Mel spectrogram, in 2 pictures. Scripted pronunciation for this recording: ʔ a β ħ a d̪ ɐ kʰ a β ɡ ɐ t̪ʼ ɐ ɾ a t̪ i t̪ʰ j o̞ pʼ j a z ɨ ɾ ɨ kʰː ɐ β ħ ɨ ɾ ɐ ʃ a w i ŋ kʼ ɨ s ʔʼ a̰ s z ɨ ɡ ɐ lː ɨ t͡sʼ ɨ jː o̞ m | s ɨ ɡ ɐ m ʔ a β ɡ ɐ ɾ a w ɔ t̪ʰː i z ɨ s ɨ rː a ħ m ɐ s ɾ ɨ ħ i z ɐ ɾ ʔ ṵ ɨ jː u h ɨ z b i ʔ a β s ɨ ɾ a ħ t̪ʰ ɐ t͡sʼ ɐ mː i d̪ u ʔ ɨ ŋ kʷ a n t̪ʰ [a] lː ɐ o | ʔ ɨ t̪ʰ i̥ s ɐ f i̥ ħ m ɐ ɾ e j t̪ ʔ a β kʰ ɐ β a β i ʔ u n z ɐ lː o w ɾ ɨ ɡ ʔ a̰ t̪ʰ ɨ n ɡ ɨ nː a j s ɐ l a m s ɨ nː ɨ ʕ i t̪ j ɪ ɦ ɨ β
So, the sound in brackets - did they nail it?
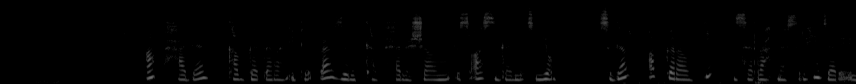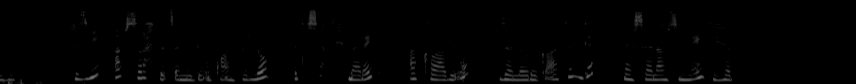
no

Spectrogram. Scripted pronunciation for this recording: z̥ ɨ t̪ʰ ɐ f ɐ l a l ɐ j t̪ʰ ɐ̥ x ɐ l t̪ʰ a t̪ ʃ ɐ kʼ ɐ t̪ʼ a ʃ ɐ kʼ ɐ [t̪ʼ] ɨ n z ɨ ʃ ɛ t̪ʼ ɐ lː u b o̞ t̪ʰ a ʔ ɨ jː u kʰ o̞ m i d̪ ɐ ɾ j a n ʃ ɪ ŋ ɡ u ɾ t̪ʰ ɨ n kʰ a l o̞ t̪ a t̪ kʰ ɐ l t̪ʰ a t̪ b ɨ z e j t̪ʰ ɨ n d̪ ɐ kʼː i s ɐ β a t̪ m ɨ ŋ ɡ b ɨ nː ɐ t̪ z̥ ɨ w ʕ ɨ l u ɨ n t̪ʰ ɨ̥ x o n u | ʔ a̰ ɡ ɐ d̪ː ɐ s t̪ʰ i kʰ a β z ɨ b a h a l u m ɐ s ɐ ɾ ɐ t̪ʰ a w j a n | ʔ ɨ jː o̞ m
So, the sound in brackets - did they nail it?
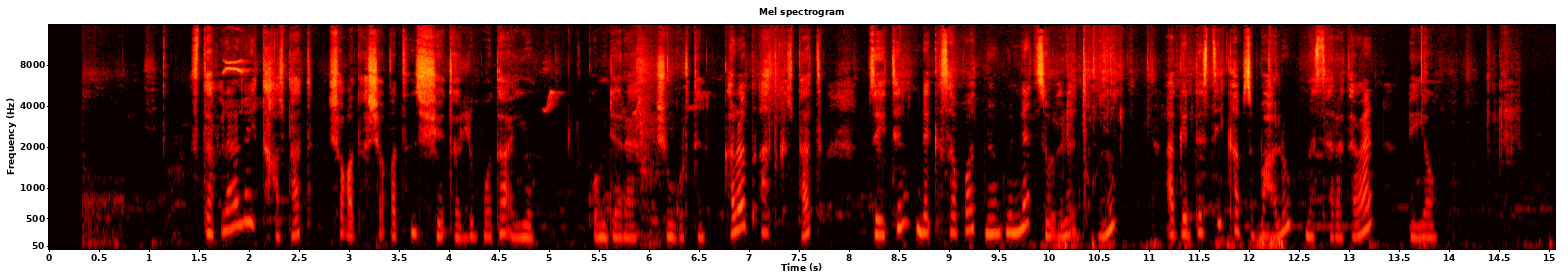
yes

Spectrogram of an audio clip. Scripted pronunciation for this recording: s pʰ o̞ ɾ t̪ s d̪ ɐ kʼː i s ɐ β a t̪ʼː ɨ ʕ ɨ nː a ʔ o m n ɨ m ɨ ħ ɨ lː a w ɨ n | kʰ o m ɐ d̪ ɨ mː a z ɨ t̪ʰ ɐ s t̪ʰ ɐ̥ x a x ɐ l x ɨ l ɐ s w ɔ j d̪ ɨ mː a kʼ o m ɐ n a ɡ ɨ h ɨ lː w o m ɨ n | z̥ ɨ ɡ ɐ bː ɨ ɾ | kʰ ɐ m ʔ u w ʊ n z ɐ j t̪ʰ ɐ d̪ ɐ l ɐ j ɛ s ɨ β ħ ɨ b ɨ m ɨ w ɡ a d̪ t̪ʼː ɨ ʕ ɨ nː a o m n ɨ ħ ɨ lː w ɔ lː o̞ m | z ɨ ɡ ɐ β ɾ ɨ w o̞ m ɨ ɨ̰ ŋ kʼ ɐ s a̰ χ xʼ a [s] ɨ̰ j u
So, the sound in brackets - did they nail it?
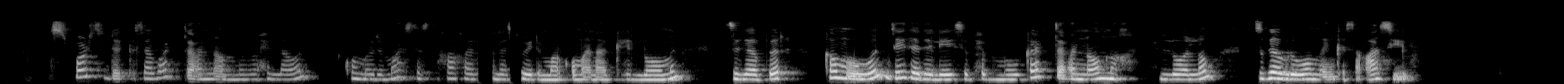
yes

